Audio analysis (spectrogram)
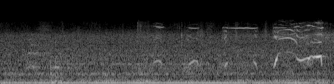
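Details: Seven-week-old Alaskan Malamute puppies from a Daphne and Deuce litter: a few faint, thin whimpers early on, then short, higher squeaky whines near the end over a steady low hum.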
